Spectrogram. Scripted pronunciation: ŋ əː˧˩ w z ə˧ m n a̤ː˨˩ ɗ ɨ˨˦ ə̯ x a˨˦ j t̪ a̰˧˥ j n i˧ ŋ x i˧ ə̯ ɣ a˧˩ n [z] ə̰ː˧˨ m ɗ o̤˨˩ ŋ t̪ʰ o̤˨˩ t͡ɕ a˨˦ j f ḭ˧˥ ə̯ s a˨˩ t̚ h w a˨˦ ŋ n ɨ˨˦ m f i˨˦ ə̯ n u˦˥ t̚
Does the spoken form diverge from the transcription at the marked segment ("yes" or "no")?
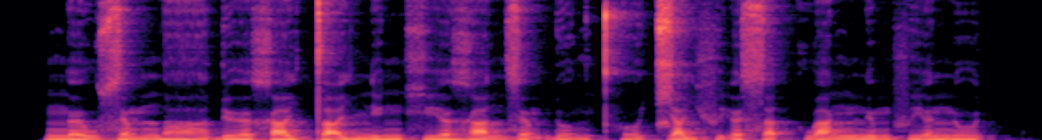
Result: no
